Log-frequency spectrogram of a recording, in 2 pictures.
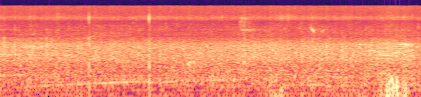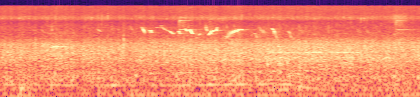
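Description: Faint birdsong outdoors: a few high chirps, then a quick run of chirps about nine seconds in, over a quiet steady background. A soft low thump about six seconds in.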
